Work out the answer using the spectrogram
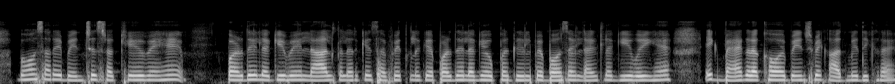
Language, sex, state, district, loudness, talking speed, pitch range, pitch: Hindi, female, Uttar Pradesh, Gorakhpur, -17 LUFS, 260 wpm, 195-205 Hz, 200 Hz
